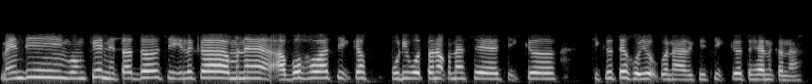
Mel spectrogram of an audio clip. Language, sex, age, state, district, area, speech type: Santali, female, 18-30, West Bengal, Purba Bardhaman, rural, conversation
